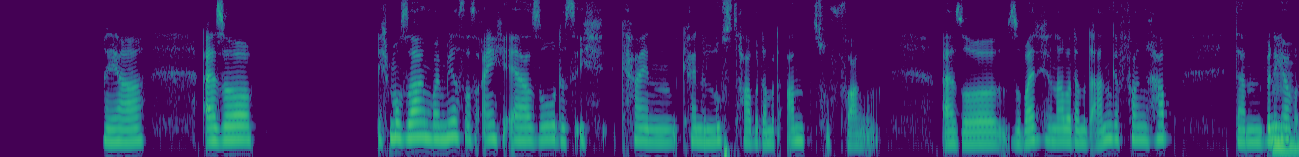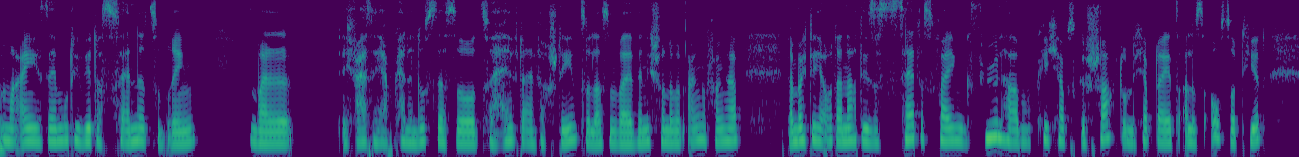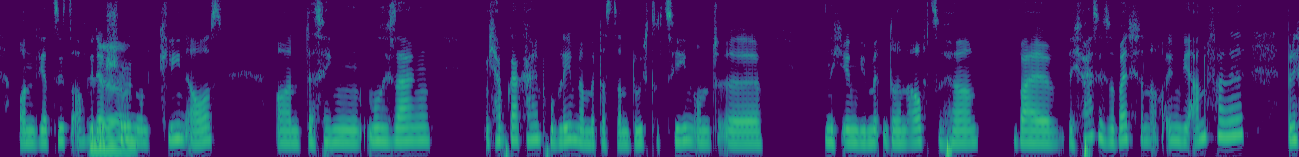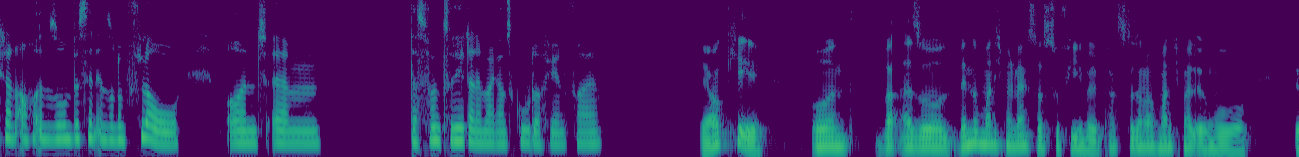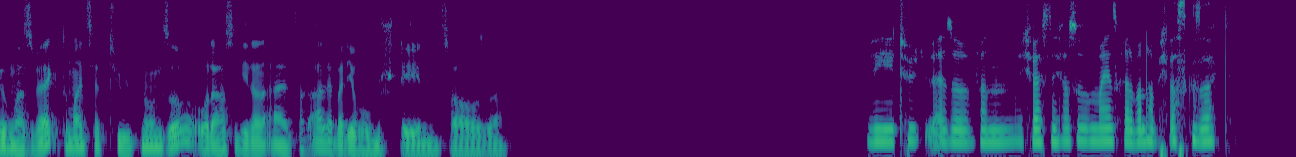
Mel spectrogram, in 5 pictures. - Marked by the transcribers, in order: in English: "satisfying"; in English: "clean"; in English: "Flow"; joyful: "was gesagt?"
- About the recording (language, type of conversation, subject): German, podcast, Wie gehst du beim Ausmisten eigentlich vor?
